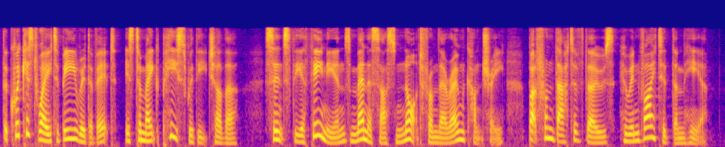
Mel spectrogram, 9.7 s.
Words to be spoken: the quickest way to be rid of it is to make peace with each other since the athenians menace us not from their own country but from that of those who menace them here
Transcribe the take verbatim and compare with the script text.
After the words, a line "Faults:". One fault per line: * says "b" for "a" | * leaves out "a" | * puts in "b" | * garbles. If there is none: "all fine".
the quickest way to be rid of it is to make peace with each other since the athenians menace us not from their own country but from that of those who invited them here
Faults:
* says "invited" for "menace"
